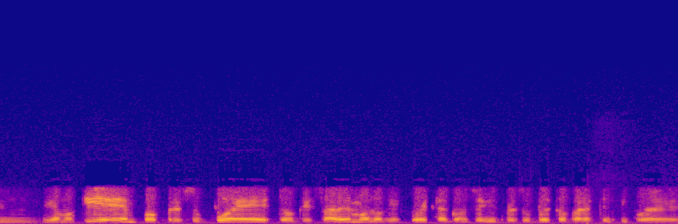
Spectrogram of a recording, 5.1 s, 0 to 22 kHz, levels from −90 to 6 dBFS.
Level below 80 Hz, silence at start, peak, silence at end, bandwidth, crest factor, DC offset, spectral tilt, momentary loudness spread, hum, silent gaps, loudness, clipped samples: -60 dBFS; 0 s; -4 dBFS; 0 s; 3.9 kHz; 16 dB; under 0.1%; -5.5 dB/octave; 11 LU; none; none; -19 LUFS; under 0.1%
